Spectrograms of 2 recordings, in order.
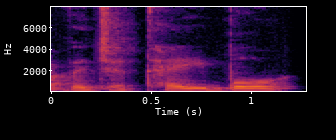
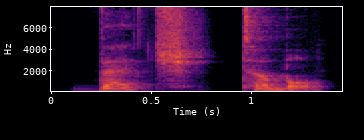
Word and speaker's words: vegetable: tom smyslu ale pozor je to Vegetable Vegetable To znamená že máme veg a Pak následuje T čili a t takže to písmenko E které v té psané podobě je potom G se vůbec nevyslovuje polkne se Vegetable a ta koncovka která by normálně se vyslovovala sama o sobě table jako stůl se tady vyslovuje stejně jako v případě toho kable Vegetable comfortable Vegetable pozor na to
